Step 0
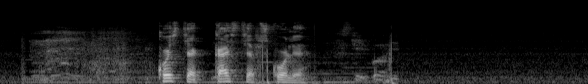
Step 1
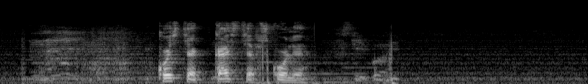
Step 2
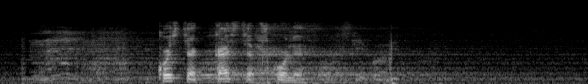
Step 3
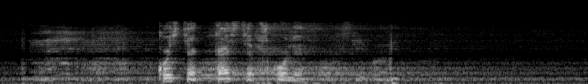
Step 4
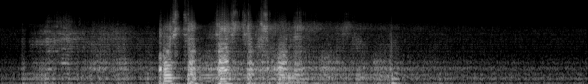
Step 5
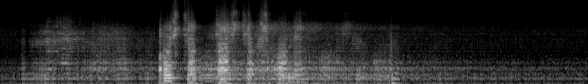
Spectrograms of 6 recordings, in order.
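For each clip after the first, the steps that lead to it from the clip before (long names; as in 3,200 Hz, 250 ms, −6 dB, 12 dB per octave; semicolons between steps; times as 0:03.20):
comb filter 4 ms, depth 71%; level +2 dB
feedback delay with all-pass diffusion 469 ms, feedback 47%, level −13.5 dB; level −2 dB
phaser with its sweep stopped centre 390 Hz, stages 6; level +5.5 dB
lower of the sound and its delayed copy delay 2.8 ms; level +3 dB
low-shelf EQ 99 Hz −6 dB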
